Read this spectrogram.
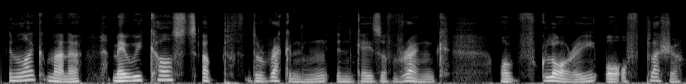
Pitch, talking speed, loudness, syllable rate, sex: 145 Hz, 155 wpm, -20 LUFS, 4.5 syllables/s, male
